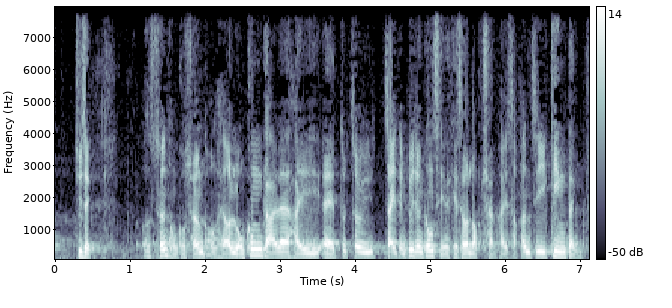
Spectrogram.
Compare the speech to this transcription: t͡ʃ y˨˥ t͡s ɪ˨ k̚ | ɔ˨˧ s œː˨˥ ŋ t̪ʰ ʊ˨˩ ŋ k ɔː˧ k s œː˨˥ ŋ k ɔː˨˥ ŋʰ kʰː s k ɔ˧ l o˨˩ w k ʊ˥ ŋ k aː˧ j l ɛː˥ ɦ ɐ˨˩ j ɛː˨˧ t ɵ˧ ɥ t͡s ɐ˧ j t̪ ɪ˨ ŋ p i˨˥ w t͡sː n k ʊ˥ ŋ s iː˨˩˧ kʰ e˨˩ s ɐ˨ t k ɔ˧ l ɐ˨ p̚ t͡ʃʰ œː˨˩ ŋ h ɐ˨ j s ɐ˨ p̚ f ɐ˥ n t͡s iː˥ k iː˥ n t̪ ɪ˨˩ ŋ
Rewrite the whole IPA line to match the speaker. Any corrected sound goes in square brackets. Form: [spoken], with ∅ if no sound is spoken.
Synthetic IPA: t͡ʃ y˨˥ t͡s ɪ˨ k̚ | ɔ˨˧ s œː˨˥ ŋ t̪ʰ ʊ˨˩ ŋ k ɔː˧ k s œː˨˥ ŋ k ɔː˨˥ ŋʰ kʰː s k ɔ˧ l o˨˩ w k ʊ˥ ŋ k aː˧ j l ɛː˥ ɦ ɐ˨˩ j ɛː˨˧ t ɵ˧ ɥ t͡s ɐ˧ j t̪ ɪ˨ ŋ p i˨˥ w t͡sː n k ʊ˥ ŋ s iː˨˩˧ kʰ e˨˩ s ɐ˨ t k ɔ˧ l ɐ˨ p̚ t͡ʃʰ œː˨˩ ŋ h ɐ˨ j s ɐ˨ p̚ f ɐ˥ n t͡s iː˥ k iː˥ n t̪ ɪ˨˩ ŋ

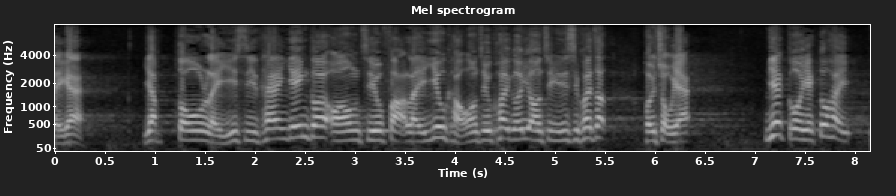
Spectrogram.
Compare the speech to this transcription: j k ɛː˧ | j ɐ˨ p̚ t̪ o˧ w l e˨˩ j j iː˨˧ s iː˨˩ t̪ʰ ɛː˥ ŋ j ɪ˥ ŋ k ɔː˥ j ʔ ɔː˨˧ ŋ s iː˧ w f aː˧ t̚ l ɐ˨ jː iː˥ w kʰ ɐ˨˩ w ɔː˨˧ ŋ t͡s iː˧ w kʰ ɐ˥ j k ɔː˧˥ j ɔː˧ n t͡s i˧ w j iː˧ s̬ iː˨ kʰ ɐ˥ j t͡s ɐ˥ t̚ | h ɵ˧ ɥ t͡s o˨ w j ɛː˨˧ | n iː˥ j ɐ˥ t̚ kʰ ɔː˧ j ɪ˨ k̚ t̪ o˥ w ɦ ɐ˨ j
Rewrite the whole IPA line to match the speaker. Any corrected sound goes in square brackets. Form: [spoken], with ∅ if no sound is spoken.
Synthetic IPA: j k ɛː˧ | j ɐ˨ p̚ t̪ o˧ w l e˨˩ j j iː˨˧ s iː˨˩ t̪ʰ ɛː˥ ŋ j ɪ˥ ŋ k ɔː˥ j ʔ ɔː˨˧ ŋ [t͡s] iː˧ w f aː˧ t̚ l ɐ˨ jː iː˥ w kʰ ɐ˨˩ w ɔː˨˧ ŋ t͡s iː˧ w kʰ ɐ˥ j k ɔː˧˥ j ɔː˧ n t͡s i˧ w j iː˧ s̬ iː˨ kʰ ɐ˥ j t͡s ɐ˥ t̚ | h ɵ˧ ɥ t͡s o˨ w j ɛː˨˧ | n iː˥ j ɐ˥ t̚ [k] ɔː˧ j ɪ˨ k̚ t̪ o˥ w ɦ ɐ˨ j

